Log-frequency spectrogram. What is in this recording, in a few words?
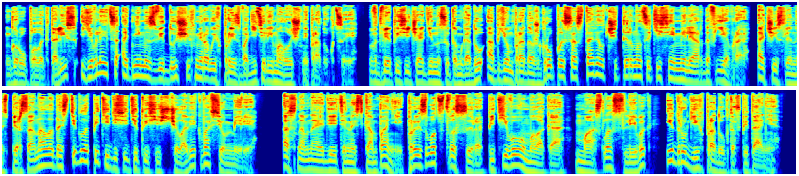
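solidn din Russian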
